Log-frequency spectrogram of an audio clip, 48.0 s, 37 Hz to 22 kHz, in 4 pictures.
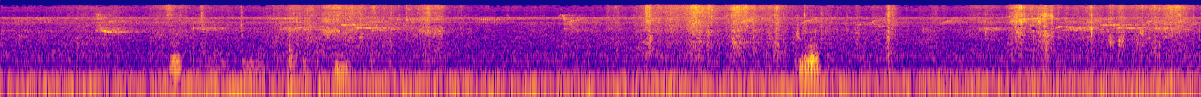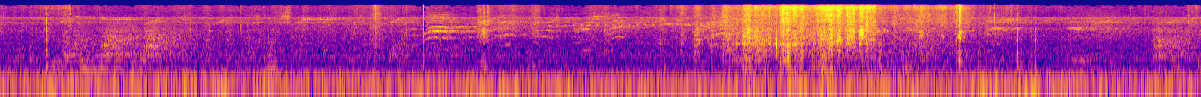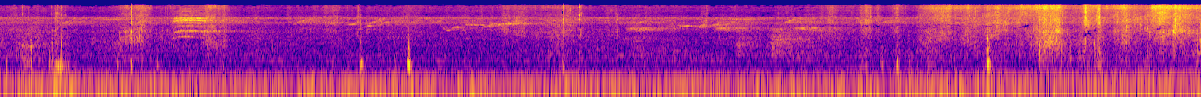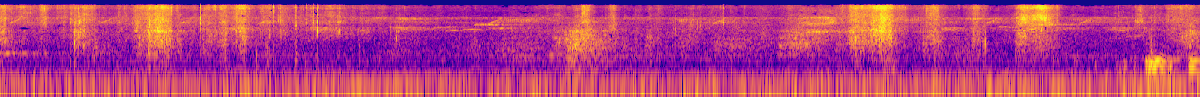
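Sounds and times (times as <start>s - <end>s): footsteps through leaf litter: 16.3s - 22.1s, 33.1s - 48.0s.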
